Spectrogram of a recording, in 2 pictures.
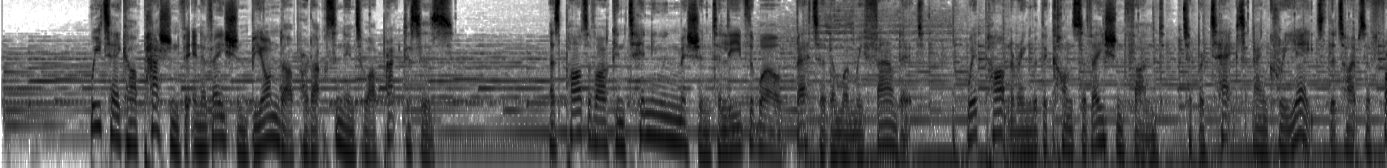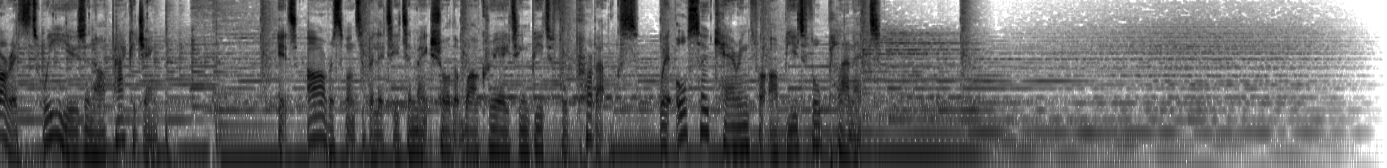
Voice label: Corporate

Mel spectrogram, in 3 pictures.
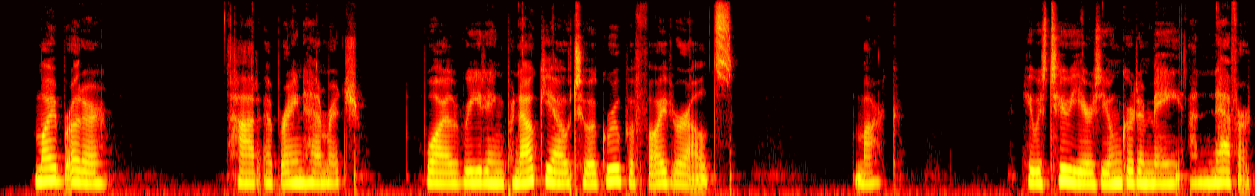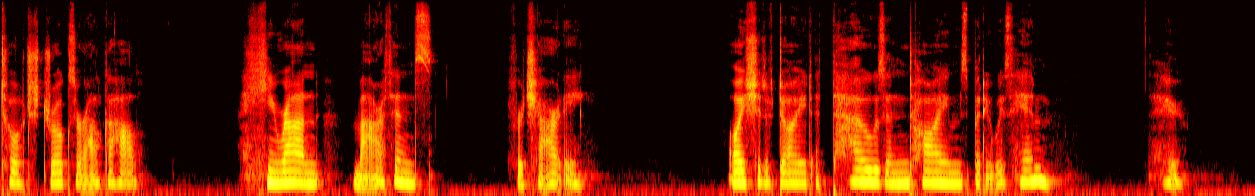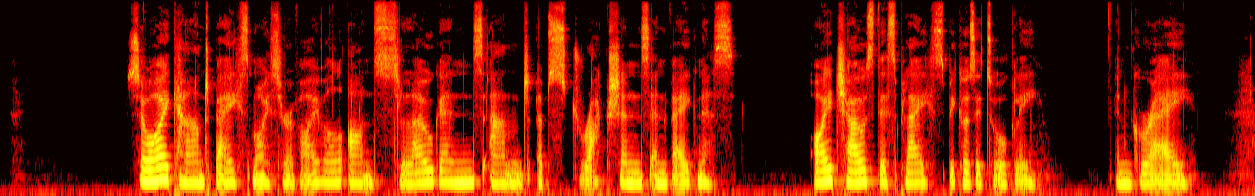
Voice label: Irish Accent

